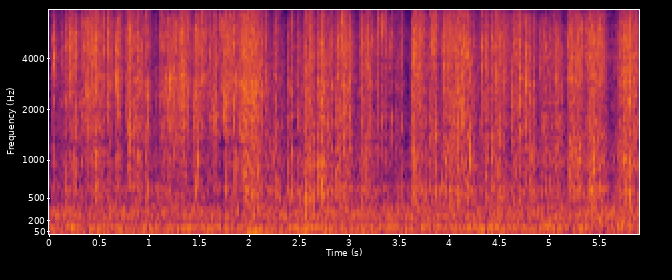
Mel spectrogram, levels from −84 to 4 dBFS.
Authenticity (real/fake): real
